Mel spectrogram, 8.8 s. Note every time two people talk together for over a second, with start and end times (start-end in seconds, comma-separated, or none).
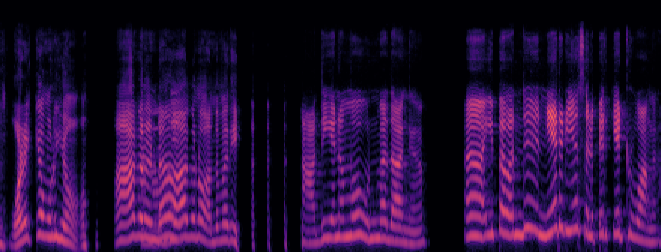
none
